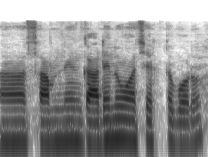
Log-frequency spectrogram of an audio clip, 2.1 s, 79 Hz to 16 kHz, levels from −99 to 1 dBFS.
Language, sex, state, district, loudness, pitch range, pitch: Bengali, male, West Bengal, Paschim Medinipur, -19 LUFS, 130-140 Hz, 135 Hz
